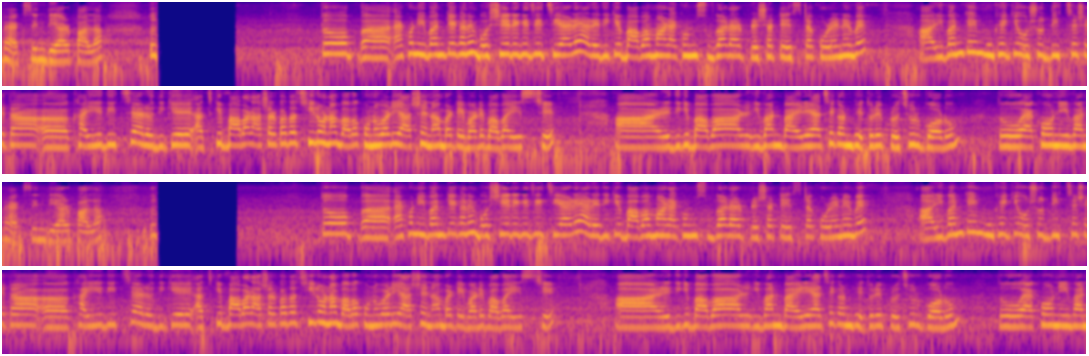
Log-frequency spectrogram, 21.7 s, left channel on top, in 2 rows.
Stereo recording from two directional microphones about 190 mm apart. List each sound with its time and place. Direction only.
0.0 s a woman's voice: 25° left (ahead or behind)
1.5 s a sound: 25° left (ahead or behind)
3.2 s a woman's voice: 10° left (ahead or behind)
